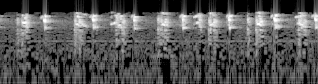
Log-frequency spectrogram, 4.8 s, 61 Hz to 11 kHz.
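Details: Harsh peregrine falcon calls from the UC Berkeley nest during a food delivery on 3-6-24. The clip opens with uneven, grating notes that grow more regular and closer together toward the end.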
